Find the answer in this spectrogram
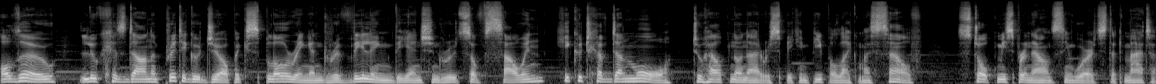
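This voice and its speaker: The speech moves at a moderate pace with hardly any pauses. Pitch varies in an ordinary way. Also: man, medium pitch for a man. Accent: Russian. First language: Russian. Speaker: YouTuber reviewing druidry books. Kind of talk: book review. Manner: formal.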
